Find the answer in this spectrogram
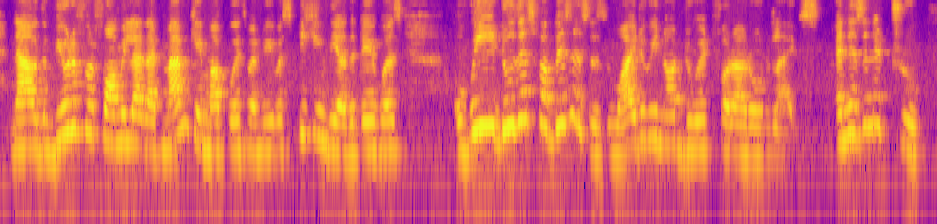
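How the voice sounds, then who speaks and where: A woman's fairly high voice swings very widely in pitch over noticeable background noise. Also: fairly quick pace. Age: 40s. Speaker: podcast host. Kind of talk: interview conversation.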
